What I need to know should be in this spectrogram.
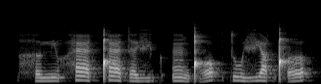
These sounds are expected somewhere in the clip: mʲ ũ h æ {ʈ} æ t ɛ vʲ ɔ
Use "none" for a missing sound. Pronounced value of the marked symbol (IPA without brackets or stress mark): ǃ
